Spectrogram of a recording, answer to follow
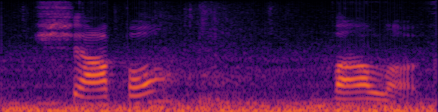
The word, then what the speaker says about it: Shapovalov: Shapovalov. Oh. Shapovalov. How do you spell it?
